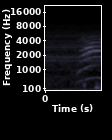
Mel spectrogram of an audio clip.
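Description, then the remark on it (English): A single short cat meow rises in pitch near the end, fairly soft, with faint background hiss and no talking. “this fucking cat, like, finds a way to open like heavy doors, and then he just starts meowing and shit.”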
